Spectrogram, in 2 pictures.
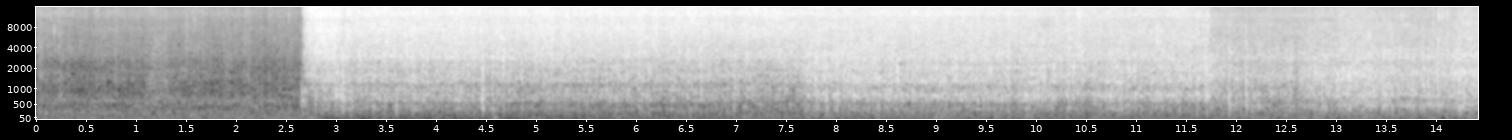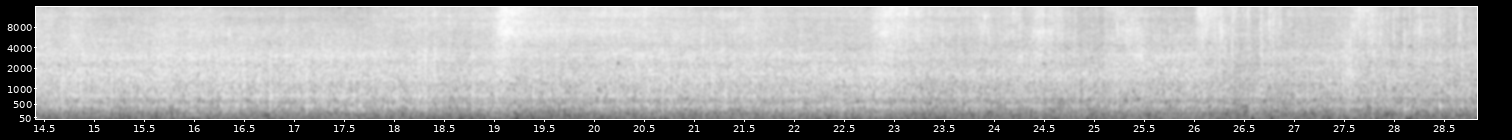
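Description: Minced garlic and ginger sizzling quietly in hot oil. About three seconds in, a sudden loud, steady sizzle begins as a pan full of pea tips hits the hot oil and fries.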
